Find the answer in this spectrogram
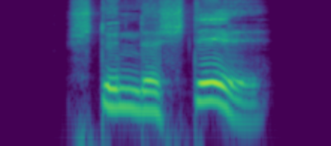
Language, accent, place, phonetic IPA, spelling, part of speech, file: German, Germany, Berlin, [ˌʃtʏndə ˈʃtɪl], stünde still, verb, De-stünde still.ogg
- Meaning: first/third-person singular subjunctive II of stillstehen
